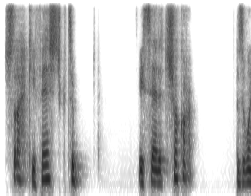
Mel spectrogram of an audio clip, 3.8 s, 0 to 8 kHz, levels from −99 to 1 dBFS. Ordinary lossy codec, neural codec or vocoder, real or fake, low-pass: none; codec, 16 kHz, 0.5 kbps, X-Codec, WavLM features, trained on Multilingual LibriSpeech; fake; 7.2 kHz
